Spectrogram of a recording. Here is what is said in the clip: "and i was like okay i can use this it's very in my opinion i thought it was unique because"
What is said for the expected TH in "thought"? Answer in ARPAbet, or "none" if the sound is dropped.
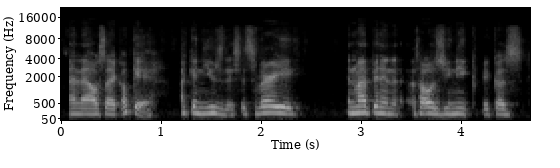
T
